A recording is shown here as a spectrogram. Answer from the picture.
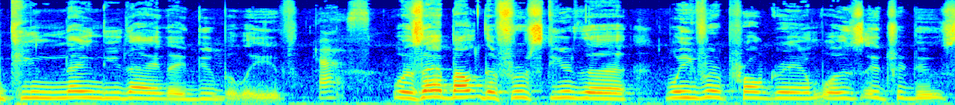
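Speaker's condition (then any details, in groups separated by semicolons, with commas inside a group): Cerebral palsy; speech impairment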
